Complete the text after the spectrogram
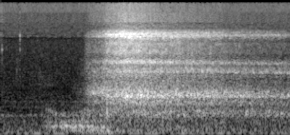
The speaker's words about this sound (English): So, let's take some breaths together. Breathing in through the nose.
